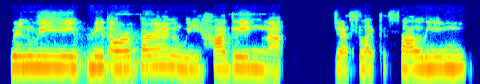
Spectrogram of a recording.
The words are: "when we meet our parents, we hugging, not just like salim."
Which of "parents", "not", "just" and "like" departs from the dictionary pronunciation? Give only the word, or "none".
parents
